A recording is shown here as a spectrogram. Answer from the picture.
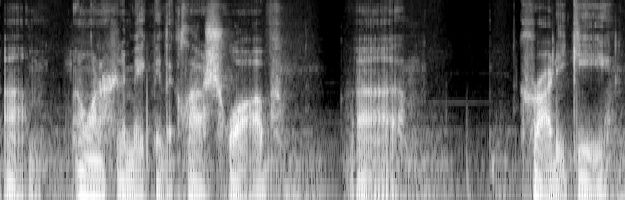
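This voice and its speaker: A quiet male voice at a moderate pace over background music. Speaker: live streamer. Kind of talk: casual solo live stream monologue. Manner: quiet, holding back volume.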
